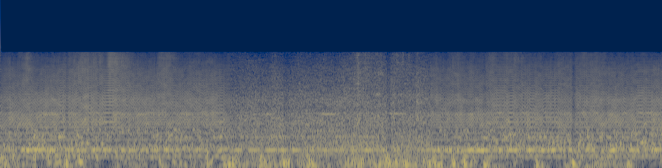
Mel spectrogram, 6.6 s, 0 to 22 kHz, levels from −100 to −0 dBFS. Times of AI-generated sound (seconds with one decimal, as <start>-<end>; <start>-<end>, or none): 0.0-2.3; 4.3-6.6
